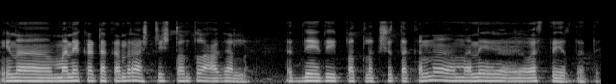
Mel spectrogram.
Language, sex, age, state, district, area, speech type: Kannada, female, 60+, Karnataka, Vijayanagara, rural, spontaneous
